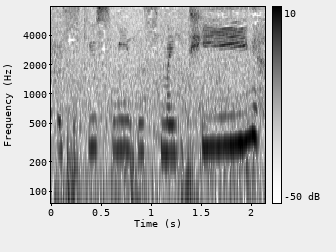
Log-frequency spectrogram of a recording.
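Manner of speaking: ordinary talk, nothing marked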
